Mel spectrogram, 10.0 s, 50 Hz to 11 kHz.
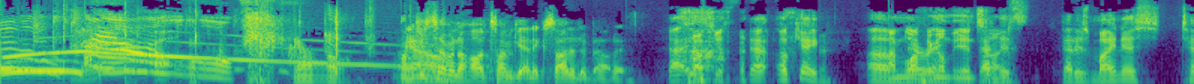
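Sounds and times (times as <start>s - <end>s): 
person imitating cat meowing: 0.0s - 3.7s
speech: 2.4s - 9.9s
laughter: 5.6s - 8.5s.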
